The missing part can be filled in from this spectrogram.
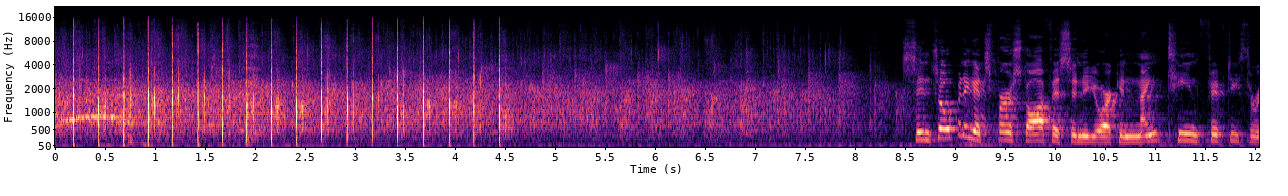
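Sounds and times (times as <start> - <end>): audience applauding: 0.0 - 8.6.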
